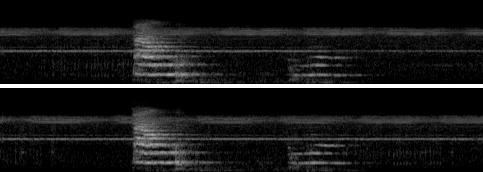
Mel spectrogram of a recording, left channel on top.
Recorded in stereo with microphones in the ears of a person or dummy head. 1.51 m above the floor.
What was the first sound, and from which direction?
A cat meowing, 25° right (ahead or behind).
